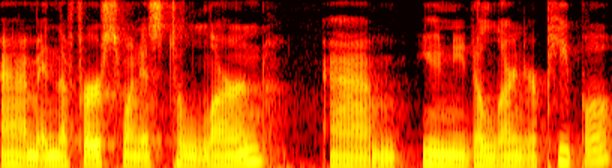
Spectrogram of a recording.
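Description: A woman with an American accent speaks in a very deep, low voice with vocal fry. Her pace is fairly slow and her pitch variation is ordinary. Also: very clean recording, silent background. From Michigan. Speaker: restaurant consultant and coach. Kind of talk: interview conversation.

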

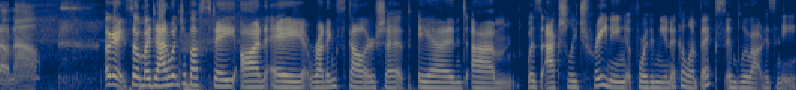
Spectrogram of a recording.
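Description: Over a very clean recording with a silent background, a woman speaks fairly slowly in a bright, sharp tone, her loudness swinging widely. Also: medium pitch for a woman, ordinary pitch variation. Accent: American. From Florida. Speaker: host's wife. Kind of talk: casual chat.

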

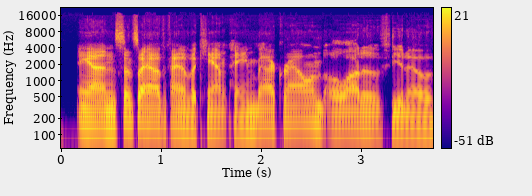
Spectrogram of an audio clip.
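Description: A man with a plain, everyday voice and an American accent, a moderate pace and fairly even intonation, in a dry, close sound with no echo over a quiet background. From Indiana. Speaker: climate advocacy coordinator. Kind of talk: podcast interview.

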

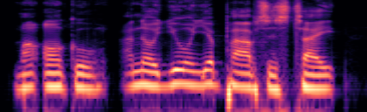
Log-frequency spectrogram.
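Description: Recorded very cleanly with a silent background and a dry, close sound with no echo, a man has a plain, everyday voice, a medium pitch and fairly even intonation. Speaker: podcast host. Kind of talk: casual podcast interview. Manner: casual, slangy, conversational.

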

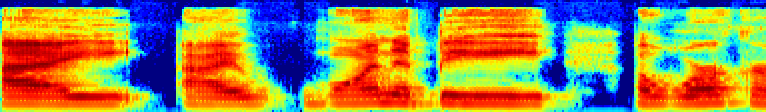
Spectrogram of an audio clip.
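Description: A woman speaks at a medium pitch in a flat monotone against a quiet background. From US South, Georgia. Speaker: nurse and cattle farmer, recovery speaker. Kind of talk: recovery meeting share. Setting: video call meeting.

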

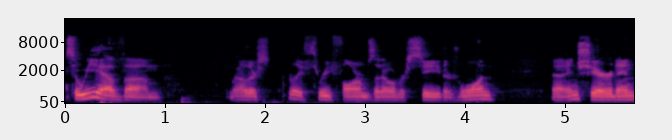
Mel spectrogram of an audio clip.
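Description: With an American accent, the speaker has a dark, mellow tone, ordinary pitch variation and a moderate pace. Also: man, medium pitch for a man. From Wisconsin. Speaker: pig industry professional. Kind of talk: casual interview chat.

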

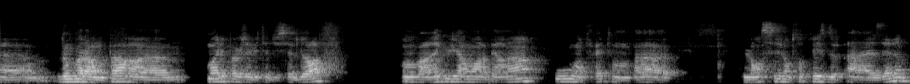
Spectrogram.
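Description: At a fairly slow pace, a man speaks in a monotone, flat intonation at a medium pitch. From Normandy, France. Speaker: entrepreneur. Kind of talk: interview.

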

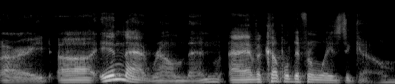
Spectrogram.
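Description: Captured in a very clean recording with a silent background, a man uses a normal speaking voice with lively intonation at a moderate pace. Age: 40s. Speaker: podcast host. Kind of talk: casual chat.

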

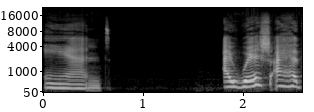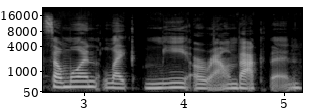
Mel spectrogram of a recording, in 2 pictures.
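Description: The speech comes at a very slow pace with long, frequent pauses, in a Californian accent. The sound is dry and close, with no echo. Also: woman, medium pitch for a woman, ordinary pitch variation. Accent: Californian American English. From Los Angeles. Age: 30s. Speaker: professional dancer and choreographer. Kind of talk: casual interview.

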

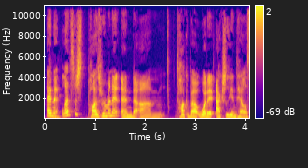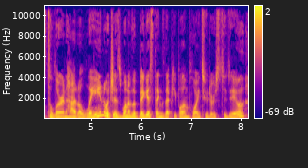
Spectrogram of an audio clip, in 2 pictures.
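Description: The speech flows with hardly any pauses. Its pitch variation is ordinary. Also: woman, fairly low pitch for a woman, fairly quick pace. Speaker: synagogue clergy and podcast co-host. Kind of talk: casual podcast chat and interview. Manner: fast.

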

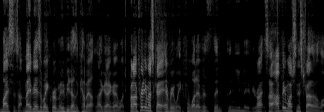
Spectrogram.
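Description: Talking very fast, a man with an Australian accent has a fairly high pitch. The recording is very clean, with a silent background. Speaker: podcast host. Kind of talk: reading aloud; casual chat. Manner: halting.

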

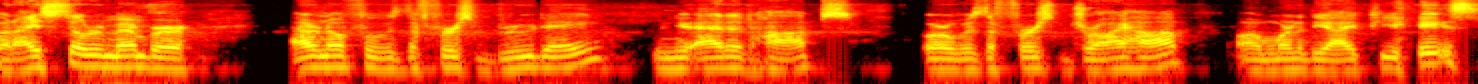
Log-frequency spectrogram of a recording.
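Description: On a very clean recording with a silent background, a man with a Canadian accent uses a normal speaking voice at medium pitch, fairly quick and with fairly even intonation. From Ottawa, Ontario, Canada. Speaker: brewery co-owner. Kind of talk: casual chat.

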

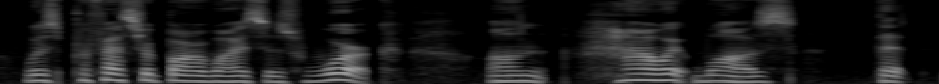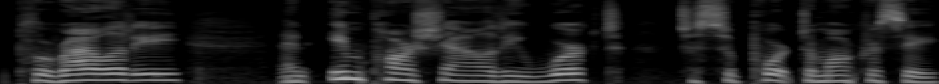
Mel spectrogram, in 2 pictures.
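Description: A woman with an American accent has an unremarkable speaking voice at a fairly low pitch, recorded very clean with a silent background and a dry, close sound with no echo. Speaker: media analyst and company founder. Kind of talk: interview answers.

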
